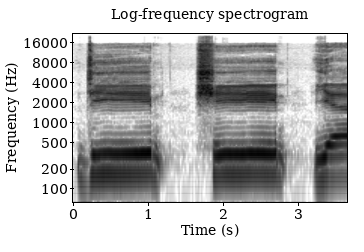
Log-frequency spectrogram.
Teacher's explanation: জিহ্বার মধ্যখান উপরের তালুর সাথে লাগবে এই 3টি অক্ষর উচ্চারণ করার সময়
